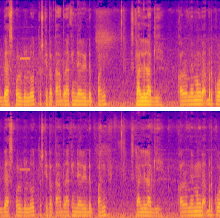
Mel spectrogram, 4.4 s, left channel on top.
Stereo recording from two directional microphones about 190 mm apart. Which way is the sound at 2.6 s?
35° left (ahead or behind).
